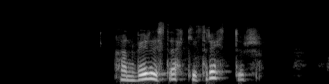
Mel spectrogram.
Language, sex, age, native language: Icelandic, female, 40-49, Icelandic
